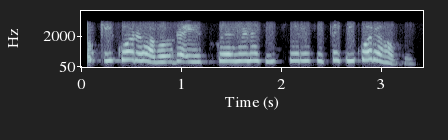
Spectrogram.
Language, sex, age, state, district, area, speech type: Bengali, male, 18-30, West Bengal, Jalpaiguri, rural, conversation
